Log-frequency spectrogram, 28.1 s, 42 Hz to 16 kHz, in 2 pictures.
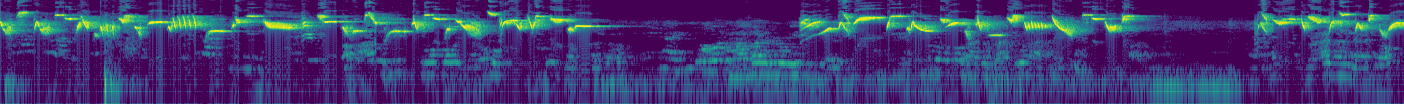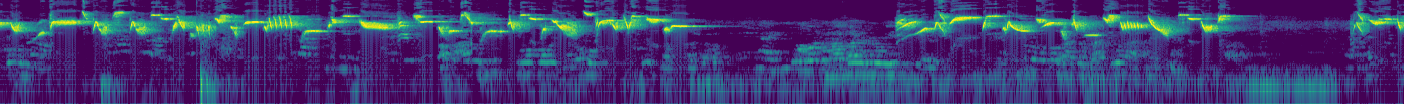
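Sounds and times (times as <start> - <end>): bird singing fast chirps: 0.0 - 6.1, 8.0 - 11.6, 12.6 - 21.1, 23.0 - 26.6, 27.6 - 28.0.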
